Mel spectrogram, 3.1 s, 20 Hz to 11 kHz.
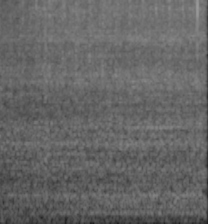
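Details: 2002 Kia Sedona (98,000 miles) after replacing the power steering pump, belt and idler pulley: soft even idle, no knocks, ticks or whine; engine runs quiet and steady.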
